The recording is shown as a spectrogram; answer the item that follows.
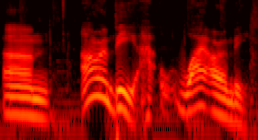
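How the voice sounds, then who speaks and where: A man's voice: medium pitch, big pitch swings, a little slow, faint music behind. A man hosting a casual radio interview, asking questions with encouraging remarks and frequent stammered restarts. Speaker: radio host.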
